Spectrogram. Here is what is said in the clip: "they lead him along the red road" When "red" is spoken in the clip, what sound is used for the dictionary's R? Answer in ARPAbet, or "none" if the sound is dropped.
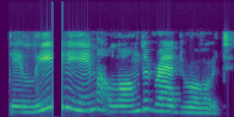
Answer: R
